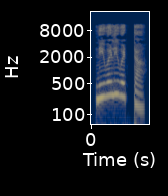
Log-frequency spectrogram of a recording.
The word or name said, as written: ನೀವಳಿವಟ್ಟ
